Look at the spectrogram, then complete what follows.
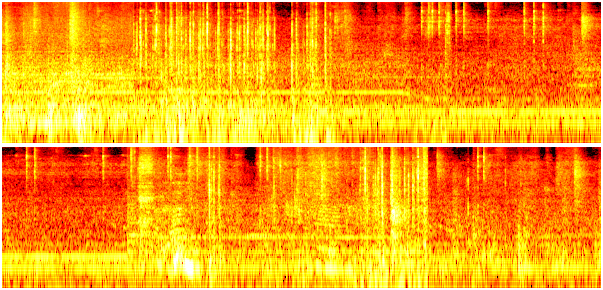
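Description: Typing on a computer keyboard: irregular runs of quick key clicks, over a faint steady low hum.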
